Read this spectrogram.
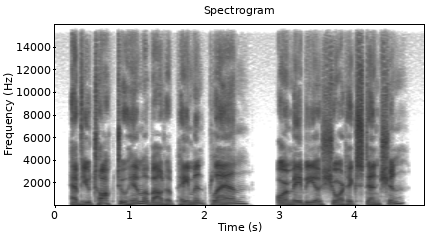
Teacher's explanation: This kind of practical problem-solving question usually has a fairly gentle rising tone at the end. Since it's a real open question inviting information.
